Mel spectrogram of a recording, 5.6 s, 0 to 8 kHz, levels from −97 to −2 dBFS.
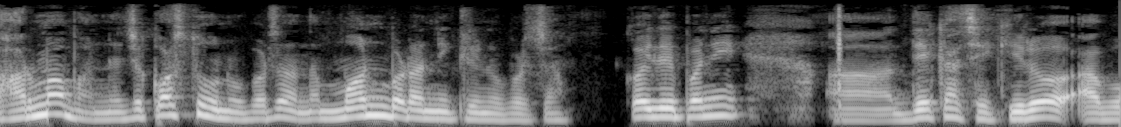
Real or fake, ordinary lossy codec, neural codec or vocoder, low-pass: real; MP3, 48 kbps; none; 7.2 kHz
